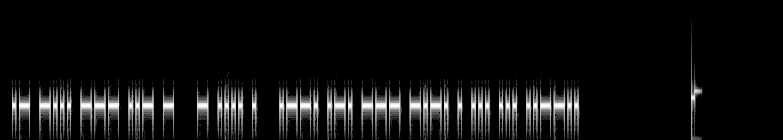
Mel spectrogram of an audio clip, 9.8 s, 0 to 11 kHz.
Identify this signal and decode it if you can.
Morse code, heard as a keyed tone, about 28 wpm, 700 Hz. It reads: ABOUT THE PROCESS?
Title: Sentences from Top 1000 Words - Review Part 3 - 28wpm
